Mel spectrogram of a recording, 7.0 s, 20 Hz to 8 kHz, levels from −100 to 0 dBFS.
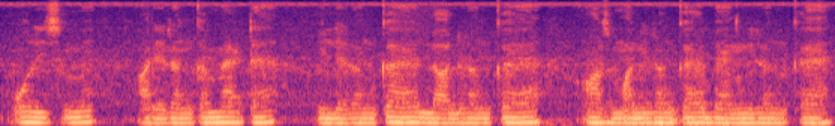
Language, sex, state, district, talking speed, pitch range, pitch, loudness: Hindi, male, Uttar Pradesh, Shamli, 200 wpm, 110-120 Hz, 115 Hz, -15 LUFS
